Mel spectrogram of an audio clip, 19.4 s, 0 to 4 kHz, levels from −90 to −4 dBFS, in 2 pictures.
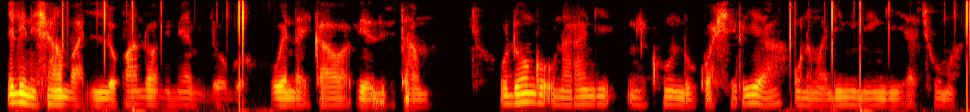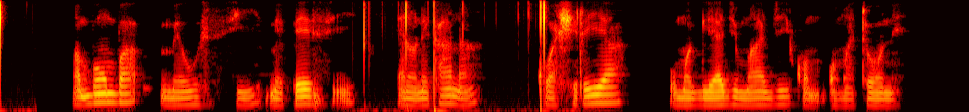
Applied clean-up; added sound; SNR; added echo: none; Crack; -1 dB; none.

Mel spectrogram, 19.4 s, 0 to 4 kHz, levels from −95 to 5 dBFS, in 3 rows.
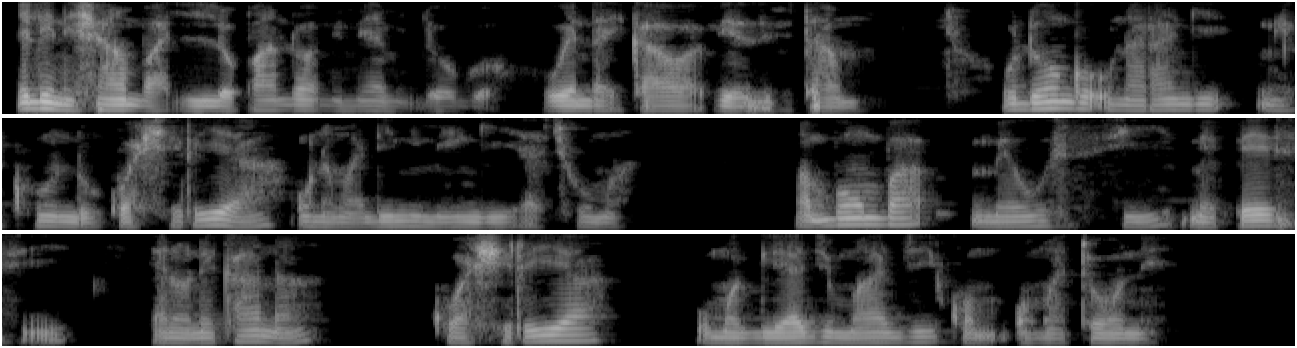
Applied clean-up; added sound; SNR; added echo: none; none; none; none.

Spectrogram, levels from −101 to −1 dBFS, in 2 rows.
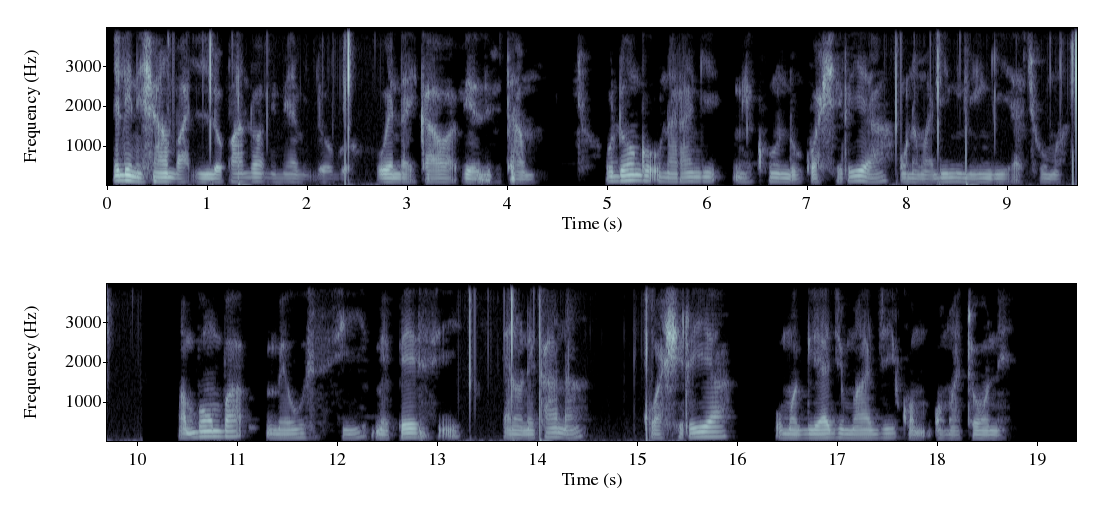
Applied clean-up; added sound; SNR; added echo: neural mask model Resemble Enhance denoiser.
